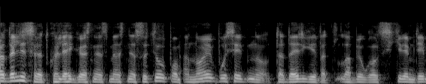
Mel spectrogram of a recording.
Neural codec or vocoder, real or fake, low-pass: none; real; 7.2 kHz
